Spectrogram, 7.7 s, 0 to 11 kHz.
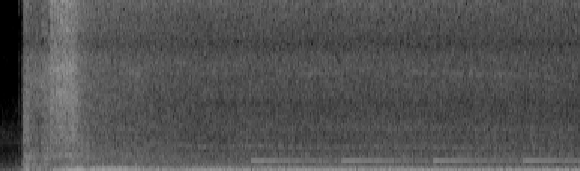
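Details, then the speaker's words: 2003 Chevrolet Impala, 3.4 engine, after EGR valve replacement and clearing code P0401 (insufficient EGR flow): cranks, catches quickly, settles into a steady even idle with a faint light tick the owner says these engines always have; normal start and idle. "These engines have always had some sort of a little tick to them. I had a 31 that did the same thing."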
